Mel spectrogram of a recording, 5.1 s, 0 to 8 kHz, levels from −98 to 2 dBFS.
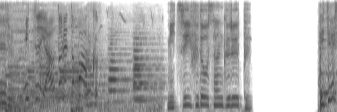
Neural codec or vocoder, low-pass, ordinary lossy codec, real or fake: none; 7.2 kHz; Opus, 64 kbps; real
